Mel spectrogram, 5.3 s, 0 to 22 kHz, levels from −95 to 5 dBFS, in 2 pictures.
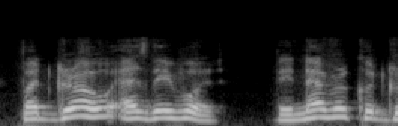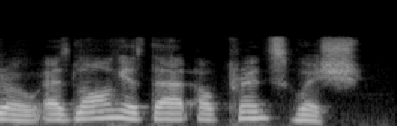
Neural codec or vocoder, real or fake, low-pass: none; real; 7.2 kHz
